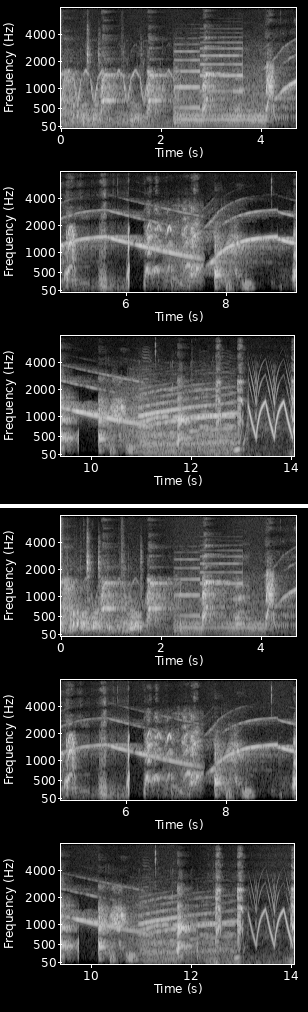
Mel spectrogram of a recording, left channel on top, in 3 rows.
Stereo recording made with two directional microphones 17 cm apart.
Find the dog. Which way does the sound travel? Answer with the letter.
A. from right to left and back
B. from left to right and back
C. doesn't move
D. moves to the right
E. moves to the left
A.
